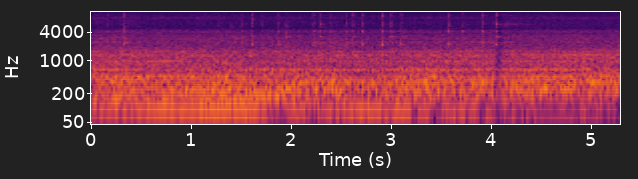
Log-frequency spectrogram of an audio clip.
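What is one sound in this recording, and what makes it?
A metal handwheel clicks and rattles as it is turned.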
